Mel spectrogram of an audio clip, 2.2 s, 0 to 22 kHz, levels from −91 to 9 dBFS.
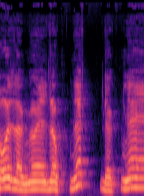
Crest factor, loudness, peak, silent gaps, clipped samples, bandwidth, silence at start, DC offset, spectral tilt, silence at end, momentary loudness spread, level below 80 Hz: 14 dB; -16 LUFS; -2 dBFS; none; under 0.1%; over 20 kHz; 0 s; under 0.1%; -8 dB/octave; 0 s; 8 LU; -62 dBFS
